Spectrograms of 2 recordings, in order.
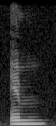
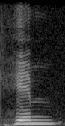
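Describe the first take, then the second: First: The word starts with no h sound. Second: The word starts with a clear h sound. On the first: "we have im" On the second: "instead of saying"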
